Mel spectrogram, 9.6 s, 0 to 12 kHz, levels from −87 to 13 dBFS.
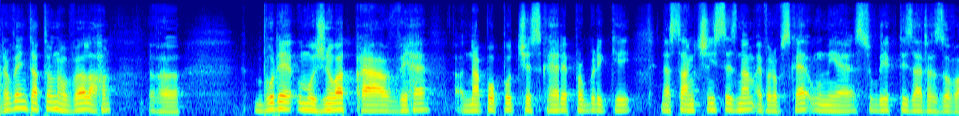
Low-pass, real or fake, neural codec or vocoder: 10.8 kHz; fake; codec, 16 kHz in and 24 kHz out, 0.6 kbps, FocalCodec, streaming, 4096 codes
